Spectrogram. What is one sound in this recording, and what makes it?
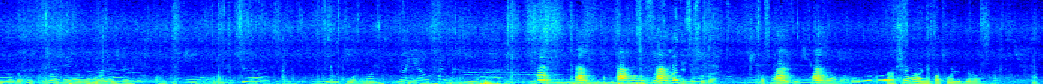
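Footsteps crunch on the ground as a group walks.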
